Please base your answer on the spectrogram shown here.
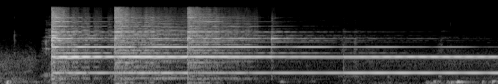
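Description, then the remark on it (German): A large original bell hanging in a bell frame, one of the largest they have, rings loudly, struck three or four times in quick succession, its deep, sustained tone lingering and slowly fading, with faint low rumbling at the end. “das ist jetzt ein Glockenstuhl, das ist eine Leihgabe vom Unterrheiner Erich”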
